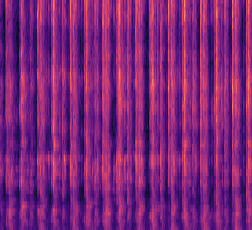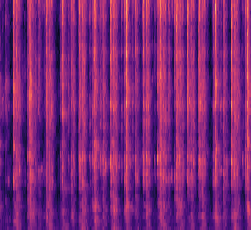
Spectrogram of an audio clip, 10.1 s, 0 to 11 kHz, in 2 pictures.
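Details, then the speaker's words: Freshly built cammed V-twin on initial idle tune, no throttle input, warming toward 180°; idle dropping as engine temperature rises, map spot on with small changes; lumpy loping idle about ninety beats a minute, steady, no knocks; normal idle. "the idle will drop down as the engine temperature comes up and we're spot on with the map it's only making small increments changes as it goes along"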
